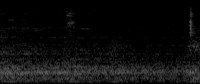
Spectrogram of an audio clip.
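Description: A quiet pause with only a faint, steady hiss of room tone; no distinct sound.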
